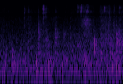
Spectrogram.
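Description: Felt-tip marker writing on a whiteboard: a few short strokes as letters are drawn, the loudest about a second in and two more near the end.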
